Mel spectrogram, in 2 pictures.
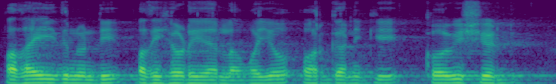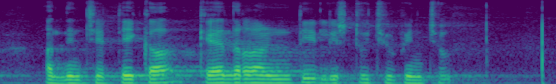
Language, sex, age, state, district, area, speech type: Telugu, male, 30-45, Andhra Pradesh, Sri Balaji, urban, read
